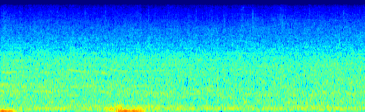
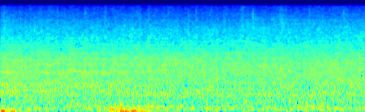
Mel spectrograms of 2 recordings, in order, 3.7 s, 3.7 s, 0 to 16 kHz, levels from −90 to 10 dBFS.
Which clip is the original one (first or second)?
first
